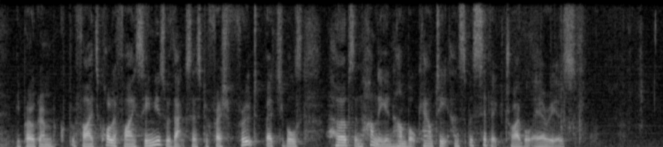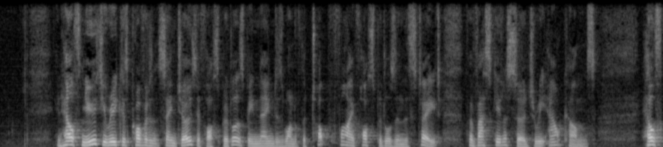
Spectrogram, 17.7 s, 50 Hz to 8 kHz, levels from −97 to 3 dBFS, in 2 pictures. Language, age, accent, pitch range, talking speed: English, 40-59, British, 115-165 Hz, 160 wpm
